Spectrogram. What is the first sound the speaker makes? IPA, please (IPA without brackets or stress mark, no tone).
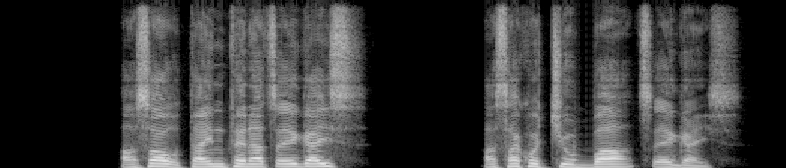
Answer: ʔ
